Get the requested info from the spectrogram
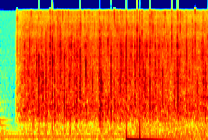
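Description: Sausages sizzling in a cast iron skillet: a steady frying hiss that starts abruptly a moment in, with a couple of soft low thumps about halfway.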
